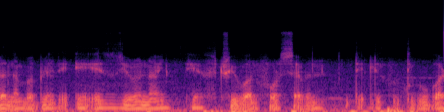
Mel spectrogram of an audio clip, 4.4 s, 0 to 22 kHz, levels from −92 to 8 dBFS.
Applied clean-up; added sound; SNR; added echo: none; none; none; none.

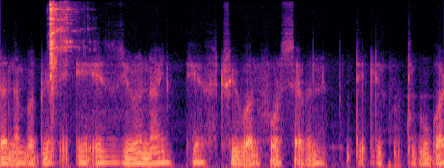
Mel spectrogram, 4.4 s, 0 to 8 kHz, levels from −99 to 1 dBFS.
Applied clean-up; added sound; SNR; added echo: neural mask model RNNoise.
